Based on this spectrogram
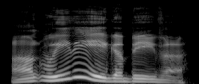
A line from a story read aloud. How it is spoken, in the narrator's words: Arlo chuckled at her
